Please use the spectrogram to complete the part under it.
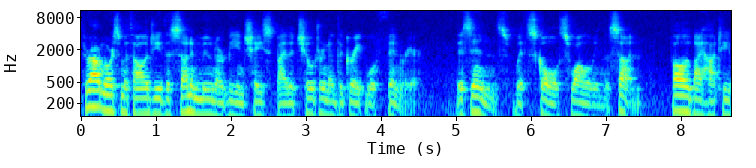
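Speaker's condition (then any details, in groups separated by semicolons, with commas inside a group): No condition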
